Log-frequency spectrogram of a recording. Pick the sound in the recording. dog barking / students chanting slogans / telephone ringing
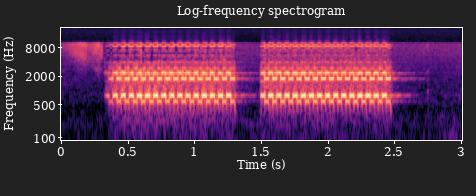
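telephone ringing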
